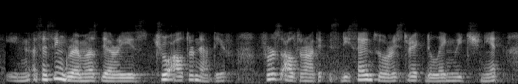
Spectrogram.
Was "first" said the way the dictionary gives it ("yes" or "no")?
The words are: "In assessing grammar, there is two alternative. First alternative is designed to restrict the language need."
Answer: yes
